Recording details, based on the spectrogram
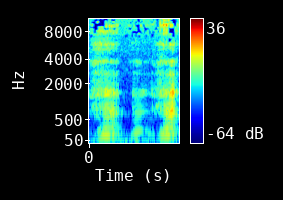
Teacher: ha ini dari pangkal kerongkongan ya, pangkalnya ya. Paling bawah di kerongkongan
